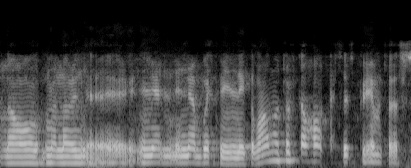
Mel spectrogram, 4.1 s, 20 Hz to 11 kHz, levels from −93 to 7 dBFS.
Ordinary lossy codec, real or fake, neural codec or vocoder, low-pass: AAC, 64 kbps; fake; codec, 16 kHz, 4 kbps, X-Codec, WavLM features, trained on Multilingual LibriSpeech; 7.2 kHz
